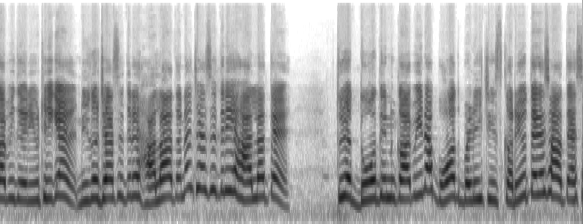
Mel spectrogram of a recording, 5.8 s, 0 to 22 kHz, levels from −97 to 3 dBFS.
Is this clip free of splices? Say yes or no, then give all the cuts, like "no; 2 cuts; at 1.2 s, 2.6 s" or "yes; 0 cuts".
yes; 0 cuts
